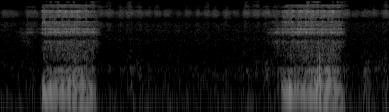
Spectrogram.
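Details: A sleeping dog snoring loudly, with two rattling snores about three seconds apart against quiet breathing.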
